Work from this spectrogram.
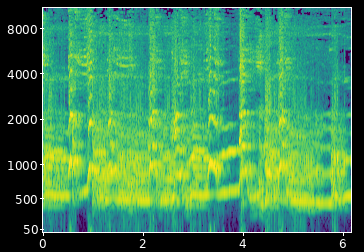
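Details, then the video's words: Dogs howling for the Hokies after a Virginia Tech score, a dense chorus of loud, tonal howls that slide upward then level off, several voices overlapping continuously throughout. "Dogs be howling for the Hokies!!"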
